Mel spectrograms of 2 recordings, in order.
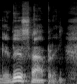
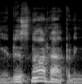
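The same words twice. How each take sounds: First: IS lifted in a seesawing rumour; stress on IS. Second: NOT punched in a seesawing rumour; stress on NOT. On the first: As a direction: put the weight on "is", retelling the comeback. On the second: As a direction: put the weight on "not", retelling the denial. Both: Retold or imitated. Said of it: "people said".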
